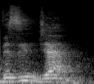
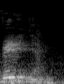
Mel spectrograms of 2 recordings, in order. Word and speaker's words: Vizhinjam: Roll your tongue over and get it right, like Kozhikode and Alappuzha. So not Vizhinjam, but Vizhinjam. But don't worry, you'll get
